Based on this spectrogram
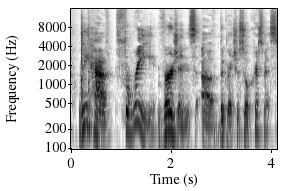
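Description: Bright and sharp in tone, a man speaks with lively intonation. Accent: American. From Minnesota, small town outside Minneapolis. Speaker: singer and online show host. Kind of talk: casual livestream monologue. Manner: animated. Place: home room.

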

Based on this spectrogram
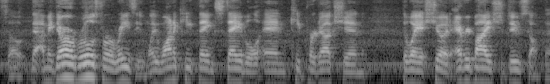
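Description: A man at a very fast pace with ordinary pitch variation, over light background noise. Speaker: gaming YouTuber and streamer. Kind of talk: casual vlog rant. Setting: solo video monologue. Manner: insistent, repetitive, defensive; stumbling, hesitant with many fillers. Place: home room. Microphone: headset.

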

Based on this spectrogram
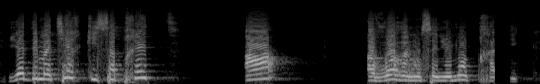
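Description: Over a quiet background, a man speaks with lively intonation at a fairly slow pace. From Tunisia. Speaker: law lecturer; panelist, law lecturer. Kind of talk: conference presentation; panel discussion. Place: hall.

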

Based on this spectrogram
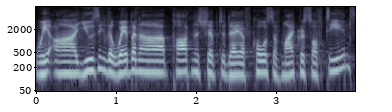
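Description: Over a quiet background, a man speaks in a fairly high voice with a bright, sharp tone. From South Africa. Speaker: radio broadcaster and panel moderator; radio broadcaster, panel moderator. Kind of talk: moderated panel discussion. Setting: studio for online webinar.

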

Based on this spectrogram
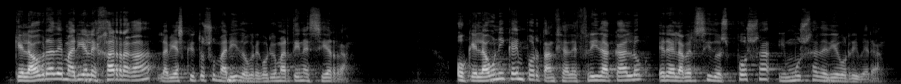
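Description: A woman at a very fast pace over a quiet background. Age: 60s. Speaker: playwright and stage director. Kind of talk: keynote speech read aloud. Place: stage. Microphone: podium.

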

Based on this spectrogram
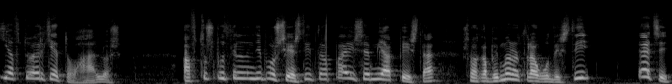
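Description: Very broad pitch swings from a man with a high voice, delivered at a moderate tempo. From Istanbul, Turkey (Greek minority). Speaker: Byzantine church chanter; guest. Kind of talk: interview. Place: studio. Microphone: lapel.

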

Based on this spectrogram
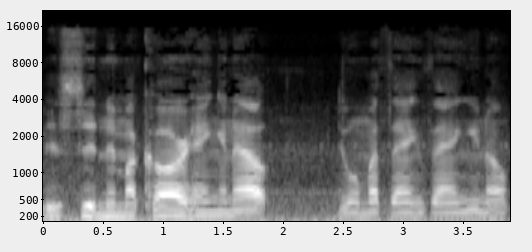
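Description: Over noticeable background noise, a man with a very deep, low pitch talks at a fairly slow pace in a dry sound with no echo. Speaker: vlogger. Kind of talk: casual vlog chat. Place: car. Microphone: phone near.

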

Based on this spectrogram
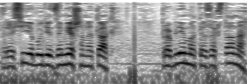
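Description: A man's fairly high voice at a moderate pace, with fairly even intonation, a dry sound with no echo and light background noise. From Ukraine. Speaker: video blogger. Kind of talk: monologue to camera. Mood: serious, worried. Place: open country. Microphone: phone near.

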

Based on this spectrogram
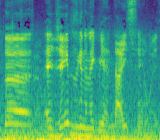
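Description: Loud background noise accompanies a man talking at a fairly quick pace, though the sound is dry with no echo. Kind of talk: casual vlog chat. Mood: playful joking. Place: car. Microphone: phone near.

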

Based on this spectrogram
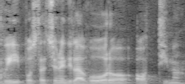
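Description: Light background noise sits under speech at a fairly slow pace. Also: man. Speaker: vlogger and computer repair technician; vlogger. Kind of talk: casual vlog talk to camera. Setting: in a car. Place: workshop. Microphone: phone near.

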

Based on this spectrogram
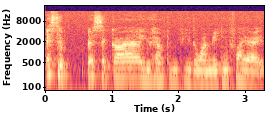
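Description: A woman speaks with a Namibian accent at a very deep, low pitch. Her intonation is fairly even, with light background noise behind her. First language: Oshiwambo. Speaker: video blogger. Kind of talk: casual chat. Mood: warm, playful. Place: home room. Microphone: camera far.

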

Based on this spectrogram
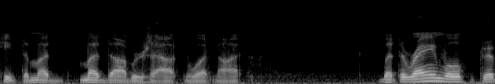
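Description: A man's fairly low, dark, mellow voice at a fairly slow pace, with a dry sound and no echo. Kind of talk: casual vlog tour narration. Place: workshop. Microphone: phone near.

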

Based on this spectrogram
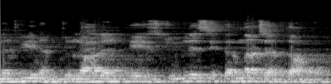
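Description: The intonation is monotone and flat. This voice belongs to a man. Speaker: Islamic scholar. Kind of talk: public speech to an assembly.

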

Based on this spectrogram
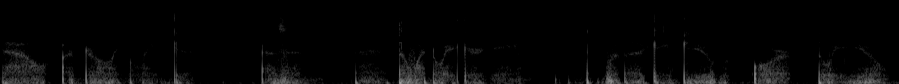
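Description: Whispering at a very slow pace, a man leaves long, frequent pauses while his loudness swings widely. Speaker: ASMR creator / YouTuber. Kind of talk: casual talk to camera. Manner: soft-spoken, whispered. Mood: relaxed, a bit tired. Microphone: phone near.

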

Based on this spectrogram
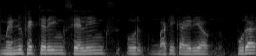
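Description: A man with a Gujarati accent speaks at a moderate pace in a fairly high pitch. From Gujarat, India (Junagadh district, rural); Gujarat, India. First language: Gujarati (speaking Hindi). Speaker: guest. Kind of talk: interview. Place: office.

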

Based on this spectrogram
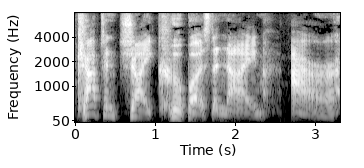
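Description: A put-on character voice at a very slow pace. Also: man, medium pitch for a man.

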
